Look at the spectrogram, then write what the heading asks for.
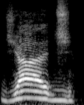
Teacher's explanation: This voiced J sound comes at the beginning and at the end of the word judge, judge. Now, the mistake that many foreign speakers make is that they unvoice the J sound at the end of a word.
